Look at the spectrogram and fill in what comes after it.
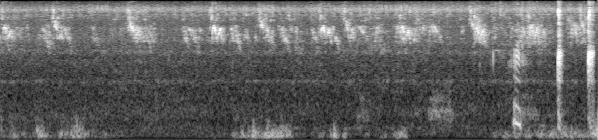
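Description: Small birds chirping over and over, with a steady high insect drone behind them and low rumbling. About five seconds in come a few louder, sharper calls.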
